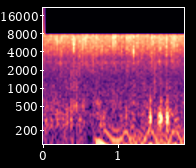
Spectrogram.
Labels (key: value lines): label: biophony, squirrelfish (Holocentrus)
recorder: SoundTrap 300

label: biophony
recorder: SoundTrap 300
